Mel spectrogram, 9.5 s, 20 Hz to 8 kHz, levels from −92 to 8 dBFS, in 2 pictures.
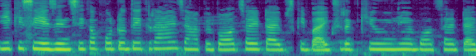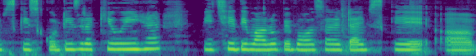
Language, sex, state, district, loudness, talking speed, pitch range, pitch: Hindi, female, Bihar, West Champaran, -17 LUFS, 220 wpm, 270-290 Hz, 280 Hz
